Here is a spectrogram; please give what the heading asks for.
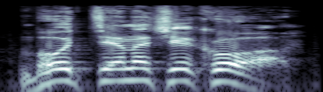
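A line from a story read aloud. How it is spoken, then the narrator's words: Roaring. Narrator (Russian): проревел сержант Хакон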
